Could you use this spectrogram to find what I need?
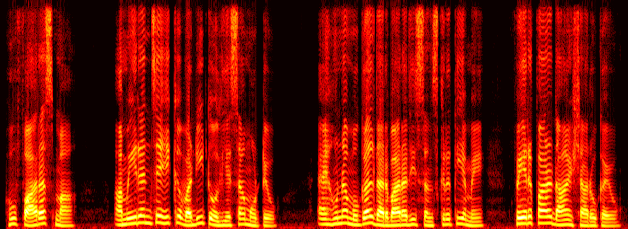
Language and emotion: Sindhi, neutral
